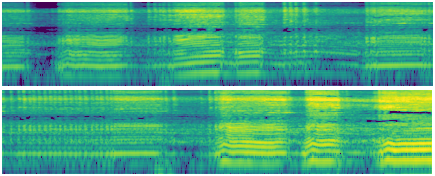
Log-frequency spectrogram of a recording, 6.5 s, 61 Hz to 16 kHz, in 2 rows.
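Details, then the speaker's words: Yamaha YZ85 two-stroke after a fresh top-end rebuild, about 2.5–3 hours on it, revved in neutral: crisp revs sweep to high rpm and drop back cleanly, with no knocks or rattles. It can rev out high safely. Healthy. "Man. Yeah, those 85s, they can rev out pretty high. It's not going to hurt them."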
